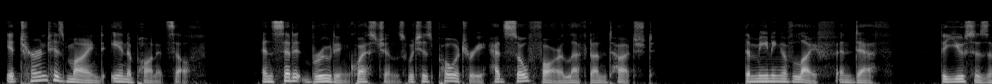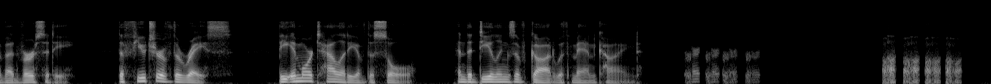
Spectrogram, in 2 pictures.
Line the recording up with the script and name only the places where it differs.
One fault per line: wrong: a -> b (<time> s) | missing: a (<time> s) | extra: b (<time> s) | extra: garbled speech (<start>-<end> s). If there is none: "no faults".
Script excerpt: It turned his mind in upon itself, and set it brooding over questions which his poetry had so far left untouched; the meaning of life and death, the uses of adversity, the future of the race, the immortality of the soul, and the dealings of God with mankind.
missing: over (3.5 s)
